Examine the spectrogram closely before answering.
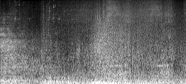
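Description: Rocks burst apart and rubble crashes down.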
